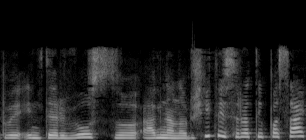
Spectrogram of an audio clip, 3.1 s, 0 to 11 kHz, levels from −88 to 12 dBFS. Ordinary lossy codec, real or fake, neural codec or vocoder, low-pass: AAC, 32 kbps; fake; codec, 16 kHz, 4 kbps, X-Codec, WavLM features, trained on Multilingual LibriSpeech; 7.2 kHz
